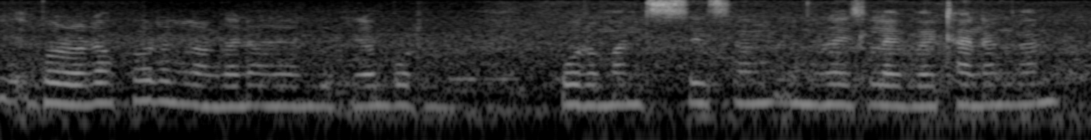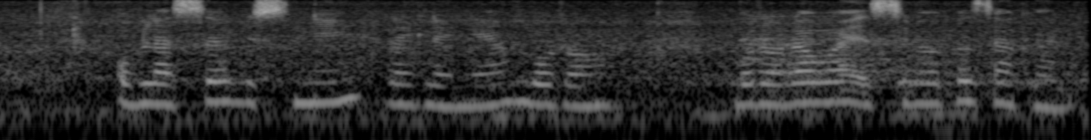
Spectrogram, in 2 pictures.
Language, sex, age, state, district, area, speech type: Bodo, female, 18-30, Assam, Chirang, urban, spontaneous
